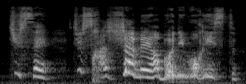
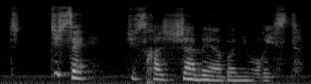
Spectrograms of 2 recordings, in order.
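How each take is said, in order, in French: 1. Elle est dite de façon très exagérée. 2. Elle est dite de façon douce et retenue. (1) "c'est peut-être un peu trop abusé là pour le moment" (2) "Commence soft"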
